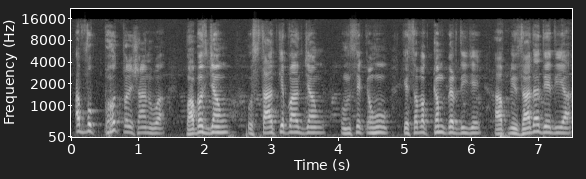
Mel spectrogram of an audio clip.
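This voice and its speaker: A man's voice: on the high side, fairly even intonation, pushed and bright. A man preaching a storytelling sermon, earnestly telling a moral tale and speaking directly to mothers and young people, acting out the people in the story. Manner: acts out the child, teacher and mother in the story.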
